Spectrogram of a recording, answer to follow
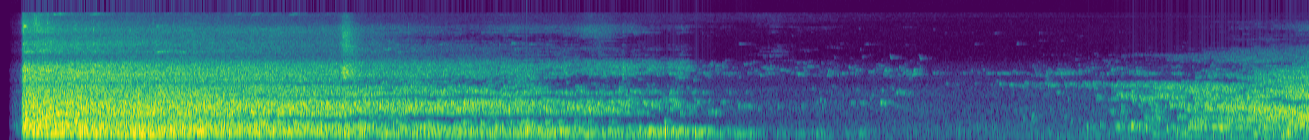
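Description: Diesel truck engine labouring up a steep hill while blowing thick black smoke, with other traffic passing. The sound fades away about seven seconds in, then rises again near the end.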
